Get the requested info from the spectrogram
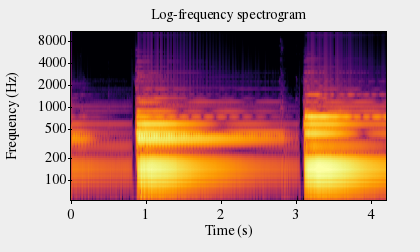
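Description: Digital piano playing D major chords in different inversions, held and left to fade. A new chord is struck about a second in and another about three seconds in, over the dying tail of the one before.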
